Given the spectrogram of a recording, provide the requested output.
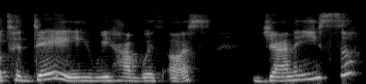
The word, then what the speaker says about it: Janisse: i appreciate it and i appreciate your name being pronounced like my mother's name janiece not janice and we clarified that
